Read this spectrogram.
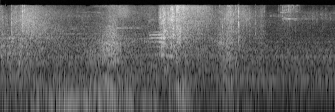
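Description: A magic blast crackles and booms loudly.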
